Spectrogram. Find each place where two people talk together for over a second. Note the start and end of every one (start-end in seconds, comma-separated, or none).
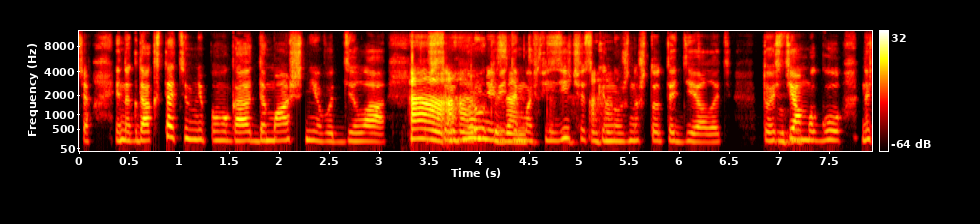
3.7-5.4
